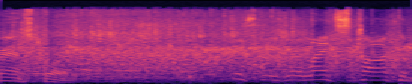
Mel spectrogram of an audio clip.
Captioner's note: some Applause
